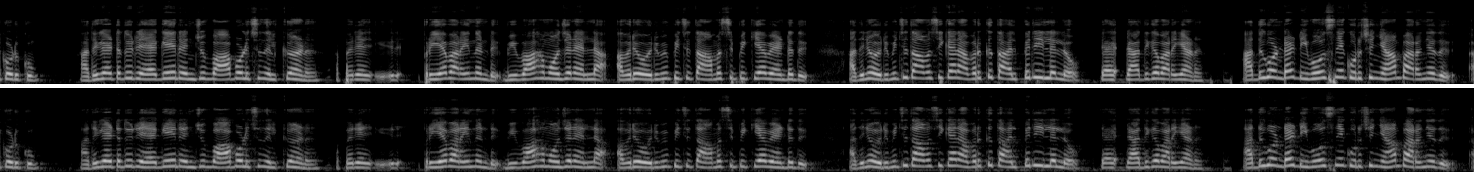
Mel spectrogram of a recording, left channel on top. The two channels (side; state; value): both; normal; correlation 0.39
